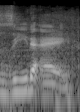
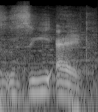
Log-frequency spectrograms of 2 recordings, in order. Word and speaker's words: Z-A: It's not Z, the game's not pronounced Z to A. It's Z-A.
